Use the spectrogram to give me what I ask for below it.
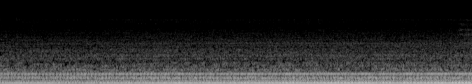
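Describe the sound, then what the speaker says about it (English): An RV air conditioner runs on a portable power station, giving a steady, loud, unbroken mechanical hum with a constant low drone and fan rush, without talk. "Turn my AC on."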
